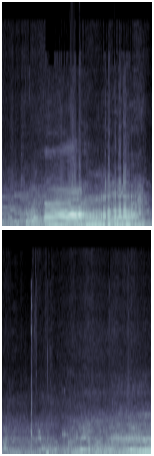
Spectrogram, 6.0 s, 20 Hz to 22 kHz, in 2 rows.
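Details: Sahiwal bull calf at a busy Sylhet cattle market, 24 December 2024, gives one strong moo that sweeps downward over about a second and a half, followed by quieter market voices and background chatter.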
